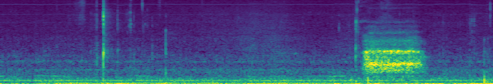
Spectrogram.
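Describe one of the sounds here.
A cable plug clicks and taps against a small electronic device.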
